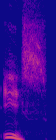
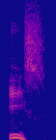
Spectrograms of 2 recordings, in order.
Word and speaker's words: Ys: It's pronounced Ease. YS is amazing. Ease.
